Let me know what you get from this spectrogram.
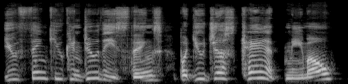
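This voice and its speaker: A woman's voice: a little high, big pitch swings, unhurried, fairly bright tone, pitched above the performer's own voice, exaggerated voice. A woman voicing an anxious, overprotective father clownfish in a storybook, exclaiming urgently. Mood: panicked scolding.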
